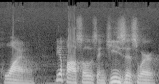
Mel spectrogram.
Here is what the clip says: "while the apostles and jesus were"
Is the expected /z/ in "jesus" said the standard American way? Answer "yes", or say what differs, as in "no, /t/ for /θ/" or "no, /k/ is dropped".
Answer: yes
